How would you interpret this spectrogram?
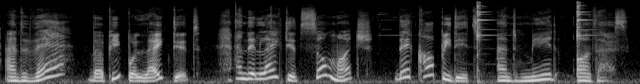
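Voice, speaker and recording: A woman's voice: mid-range voice, very animated, unhurried, darkish tone, slight background noise. A woman hosting a children's folktale podcast, telling a scripted story theatrically and speaking straight to young listeners.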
